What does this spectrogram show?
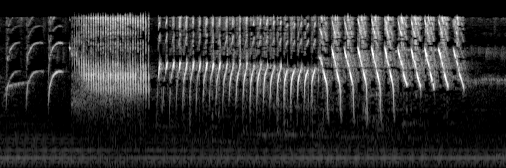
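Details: Canary singing a tutor song for training other canaries: a few upswept notes, a harsh buzzy burst, then a long fast rattling trill that grows louder and slows into separate sweeping notes. A faint low hum sits behind.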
